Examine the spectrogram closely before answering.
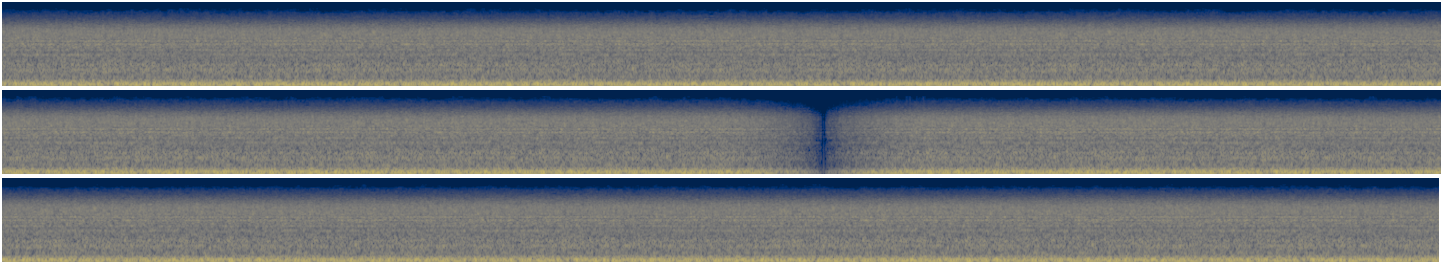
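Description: A propeller plane's engine drones loudly and steadily.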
